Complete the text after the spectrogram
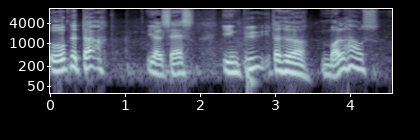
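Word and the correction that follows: Mulhouse: i Alsace. Eller det er jo Frankrig, Molhaus. Altså, Moulouse. – Moulouse. Moulouse.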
